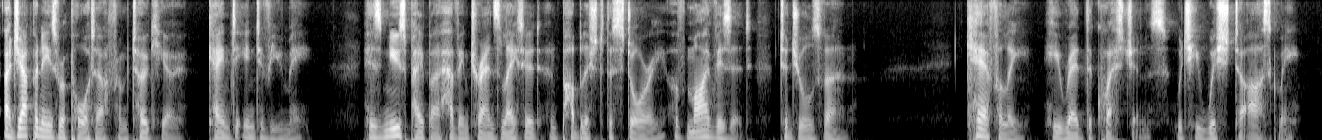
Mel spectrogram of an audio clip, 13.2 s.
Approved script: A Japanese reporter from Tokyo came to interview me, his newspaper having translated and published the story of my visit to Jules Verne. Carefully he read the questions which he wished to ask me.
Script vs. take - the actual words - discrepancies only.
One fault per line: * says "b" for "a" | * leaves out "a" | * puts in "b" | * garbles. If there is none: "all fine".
all fine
